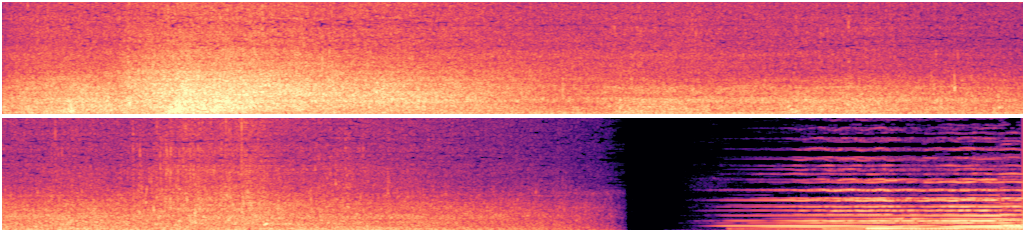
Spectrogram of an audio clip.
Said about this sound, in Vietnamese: Bỗng từ đâu có một ngọn sóng khổng lồ tràn lên, nuốt chửng thuyền rồng.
